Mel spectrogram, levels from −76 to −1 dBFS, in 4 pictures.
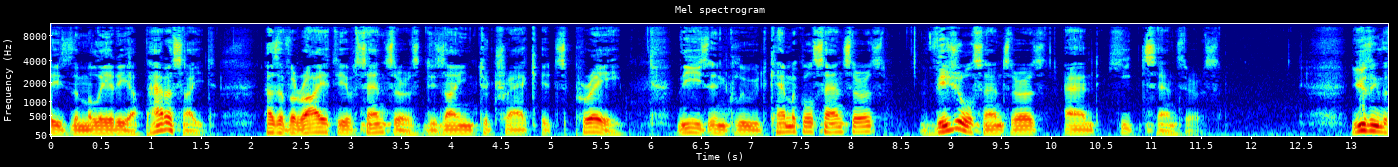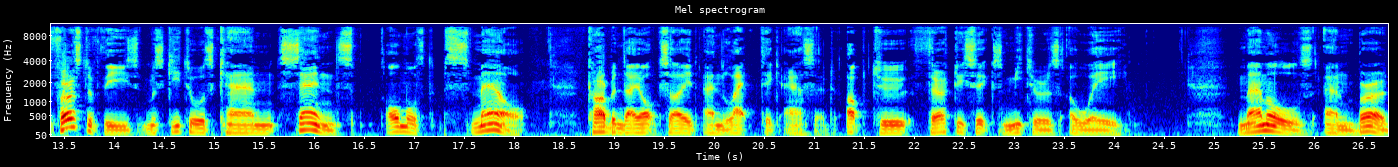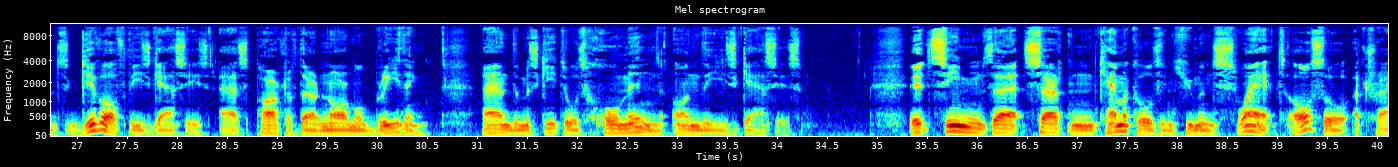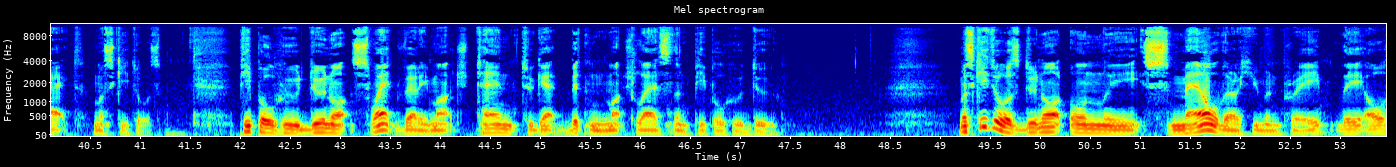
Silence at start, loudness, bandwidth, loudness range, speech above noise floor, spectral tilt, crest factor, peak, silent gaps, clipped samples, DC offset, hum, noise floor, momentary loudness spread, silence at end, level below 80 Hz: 0 s; -17 LUFS; 10.5 kHz; 6 LU; 35 dB; -5.5 dB/octave; 16 dB; 0 dBFS; none; under 0.1%; under 0.1%; none; -52 dBFS; 14 LU; 0 s; -38 dBFS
